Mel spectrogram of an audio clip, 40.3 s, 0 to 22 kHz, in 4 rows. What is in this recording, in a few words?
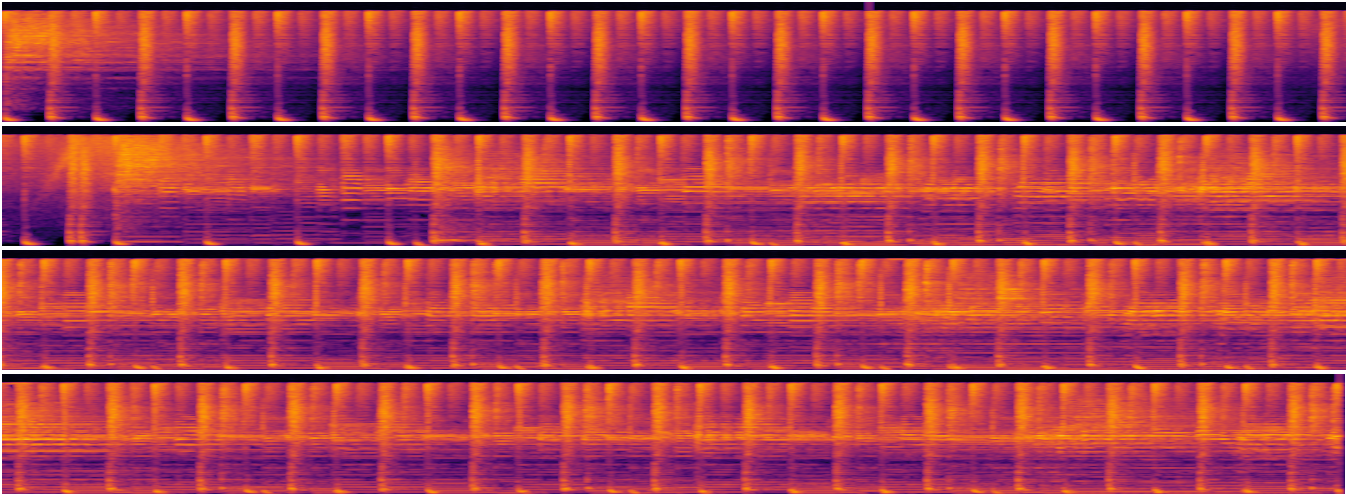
80s ReDrum; DJ Mhark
